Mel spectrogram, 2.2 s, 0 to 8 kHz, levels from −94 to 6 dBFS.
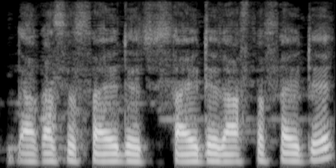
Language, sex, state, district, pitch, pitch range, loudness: Bengali, male, West Bengal, Dakshin Dinajpur, 130 Hz, 130-135 Hz, -15 LUFS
